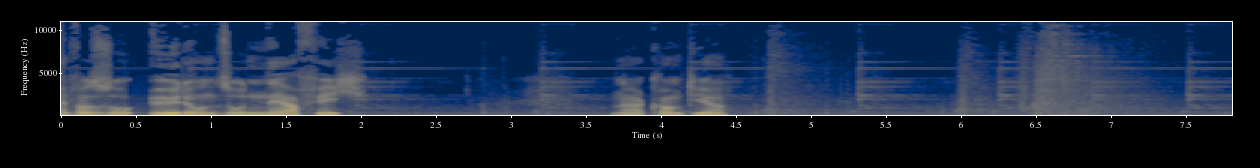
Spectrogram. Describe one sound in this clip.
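A sword strikes a shield with metallic clangs.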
